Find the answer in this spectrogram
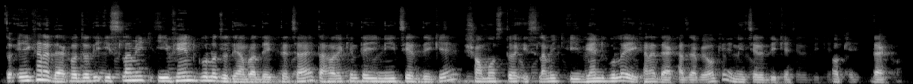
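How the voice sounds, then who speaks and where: A man's voice: mid-range voice, fairly quick, mellow. A man casually presenting an app tutorial, chatty, with frequent check-ins and hesitation fillers.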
